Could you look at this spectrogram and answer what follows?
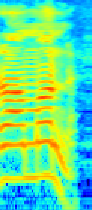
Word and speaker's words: रमन: उच्चारण में लास्ट में अ नहीं उच्चारित हो रहा है। यहाँ पे हम लोग बोल रहे हैं रमन, रमन नहीं बोल रहे हैं, हम लोग बोल रहे हैं रमन।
